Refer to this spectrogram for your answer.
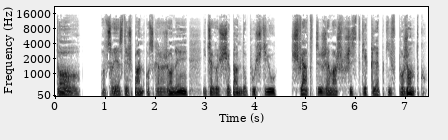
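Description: A cruel, pompous police official, as a man reading aloud puts him on, speaking in a lower, gruff, domineering voice. It is husky and dry, recorded close. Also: unhurried, dry recording, full character voice. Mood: stern.

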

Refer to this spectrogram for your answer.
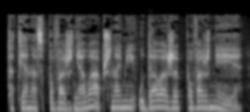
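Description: A woman reading an audiobook aloud in measured scripted narration. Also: mid-range voice, steady tone, vocal fry, darkish tone, breathy edge, no echo.

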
